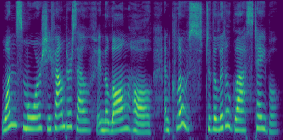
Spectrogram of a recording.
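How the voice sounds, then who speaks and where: High-voiced, slow-paced woman narrator. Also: animated. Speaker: audiobook narrator. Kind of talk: scripted storybook narration.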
